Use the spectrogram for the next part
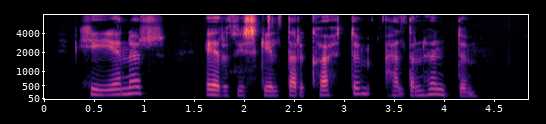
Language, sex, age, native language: Icelandic, female, 30-39, Icelandic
